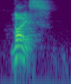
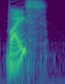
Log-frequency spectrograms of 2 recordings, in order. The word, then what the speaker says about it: Weisz: How do you pronounce her last name? – Vice. – Vice? – Yeah. – Okay. It's, you know. – Vice. – It's European.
